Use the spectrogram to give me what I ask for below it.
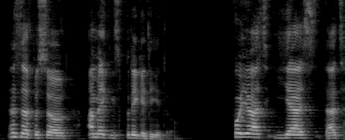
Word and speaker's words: Sprigatito: pronunciation you're gonna get this pokemon reminds me of the song despacito because they sound very similar as brigatito is very close to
